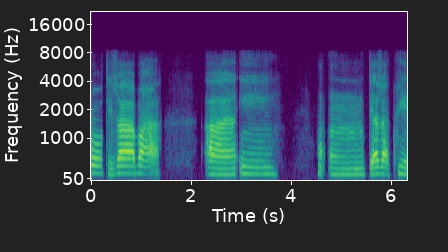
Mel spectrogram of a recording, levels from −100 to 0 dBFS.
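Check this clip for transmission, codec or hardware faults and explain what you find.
The clip has one codec fault, present throughout. Opus voice compression in SILK mode leaves nothing above 8.6 kHz and heavy damage that fits about 10 kbps. Coarse excitation coding makes the speech hoarse and slightly robotic. A plain low-pass filter would only muffle.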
